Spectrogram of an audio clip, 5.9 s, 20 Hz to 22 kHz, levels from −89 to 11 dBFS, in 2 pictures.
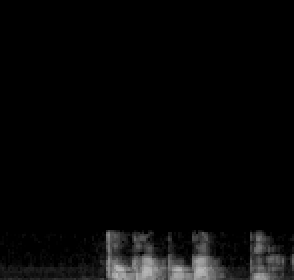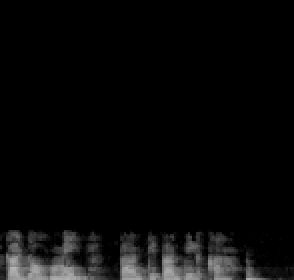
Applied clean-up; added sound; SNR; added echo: none; none; none; none.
